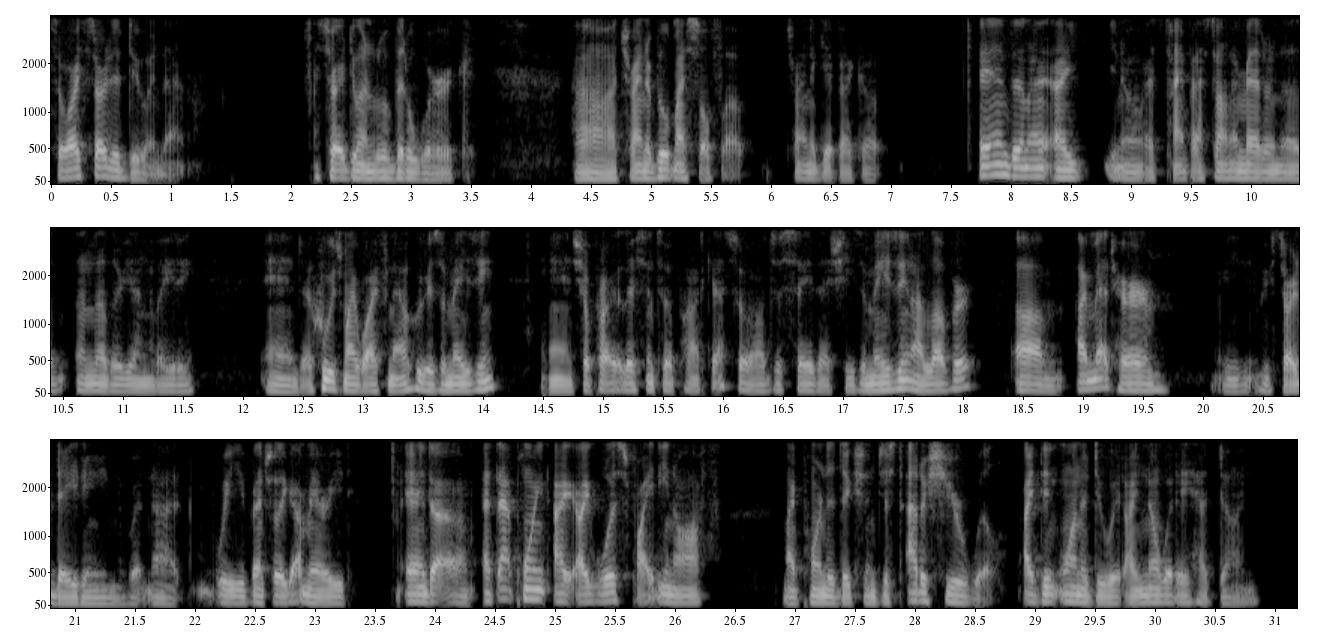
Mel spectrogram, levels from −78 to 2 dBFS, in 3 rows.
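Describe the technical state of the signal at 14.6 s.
A brief smear at 14.52–14.57 s, after "now who is amazing": short concealed packet loss, where 40 ms never arrived and the receiver extended the preceding sound to fill the gap.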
